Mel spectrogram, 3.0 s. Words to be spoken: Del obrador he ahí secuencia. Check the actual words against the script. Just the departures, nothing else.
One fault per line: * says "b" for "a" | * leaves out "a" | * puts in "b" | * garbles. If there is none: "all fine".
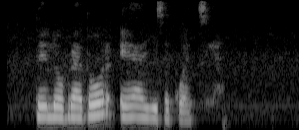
all fine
